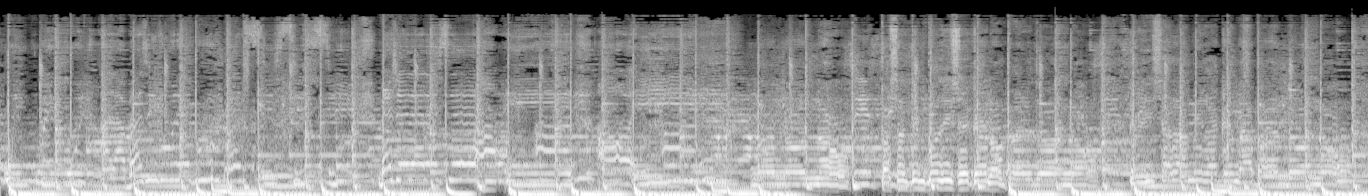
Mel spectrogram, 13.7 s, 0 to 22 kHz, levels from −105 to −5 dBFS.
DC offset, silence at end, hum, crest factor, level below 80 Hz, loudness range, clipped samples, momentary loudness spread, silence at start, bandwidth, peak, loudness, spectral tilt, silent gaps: under 0.1%; 0 s; none; 8 dB; -12 dBFS; 0 LU; under 0.1%; 2 LU; 0 s; 16 kHz; 0 dBFS; -11 LUFS; -5.5 dB/octave; none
